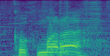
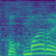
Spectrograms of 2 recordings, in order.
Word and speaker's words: Кукмара: А куда вот ударение поставить? Кукмара или кукмара? Кукмаринцы говорит кукмара. А рядом, который проживает, вот, татар, чуваш, они говорят кукмара. Ясно. Во всех тюркских словах, по сути дела, ударение должно быть на последний слог.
